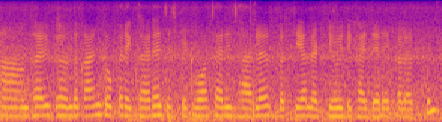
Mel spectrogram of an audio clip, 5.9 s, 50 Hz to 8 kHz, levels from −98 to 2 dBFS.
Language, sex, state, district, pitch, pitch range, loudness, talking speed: Hindi, male, Bihar, Saran, 205 Hz, 195-215 Hz, -15 LUFS, 215 wpm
